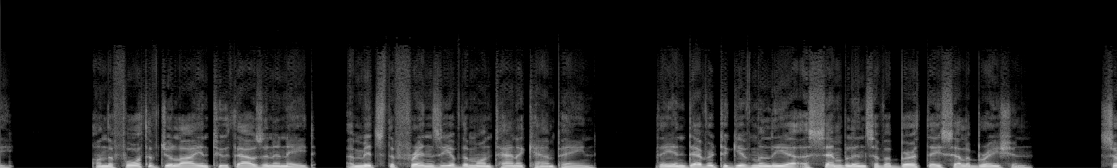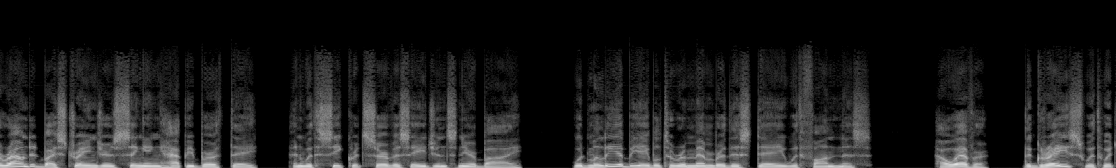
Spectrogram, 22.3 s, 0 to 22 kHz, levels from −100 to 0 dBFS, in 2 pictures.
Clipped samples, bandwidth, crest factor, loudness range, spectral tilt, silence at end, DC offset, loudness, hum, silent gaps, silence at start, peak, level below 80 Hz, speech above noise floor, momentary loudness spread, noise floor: under 0.1%; 10.5 kHz; 16 dB; 2 LU; -8 dB/octave; 0.05 s; under 0.1%; -24 LUFS; none; none; 0 s; -8 dBFS; -66 dBFS; over 67 dB; 9 LU; under -90 dBFS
